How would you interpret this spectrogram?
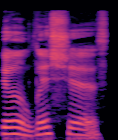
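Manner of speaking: slow, drawn-out catchphrase; slow game-announcer imitation; Candy Crush announcer. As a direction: say it randomly as a stretched game quote. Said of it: "I would just randomly say".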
